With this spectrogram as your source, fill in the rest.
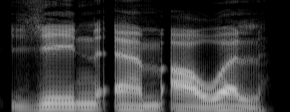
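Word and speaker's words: Jean M. Auel: Så Sean, nu uttalade jag det på, som jag gjorde när jag var liten. Men Gene M. Auel.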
